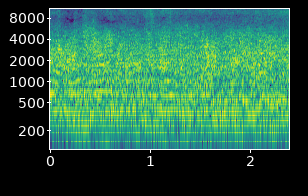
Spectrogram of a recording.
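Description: A pack of NASCAR Nationwide stock cars racing side by side, their V8 engines blending into a steady, layered drone of several pitches.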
